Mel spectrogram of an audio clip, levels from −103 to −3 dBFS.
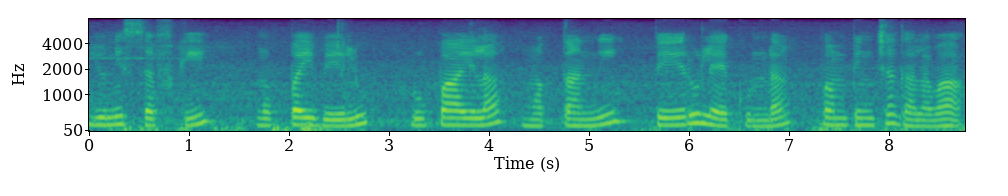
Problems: constant background noise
